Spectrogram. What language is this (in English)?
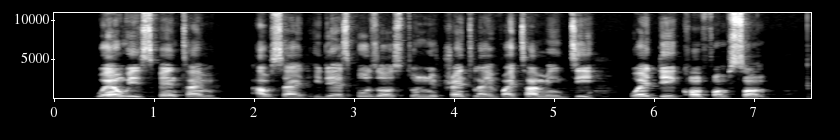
Nigerian Pidgin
